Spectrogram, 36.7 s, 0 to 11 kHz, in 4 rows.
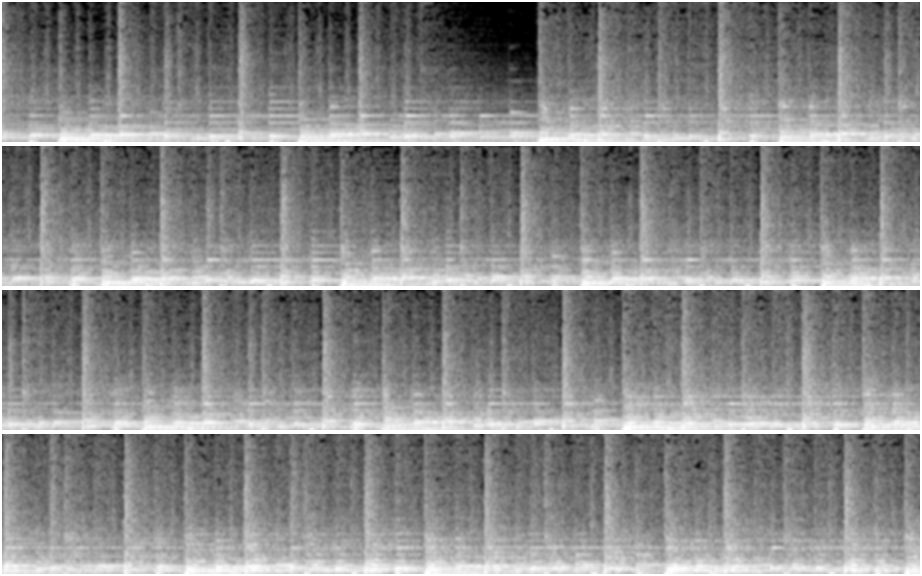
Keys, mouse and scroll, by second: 2.0 z, 12.3 click, 19.5 alt+x, 24.8 shift+click, 28.4 click, 29.0 click, 30.4 click, 34.7 F3, 35.5 F3.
